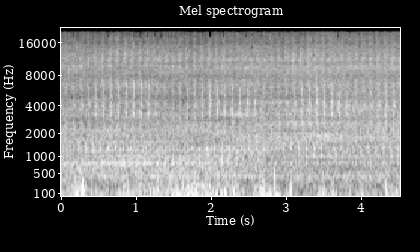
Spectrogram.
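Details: Kia Soul with the G4NA engine, cold idle: an irregular light knock about twice a second over the engine note, a cold-start knock of unknown cause.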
